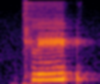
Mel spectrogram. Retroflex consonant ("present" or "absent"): absent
